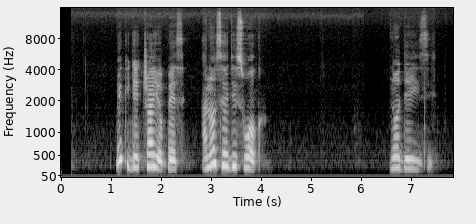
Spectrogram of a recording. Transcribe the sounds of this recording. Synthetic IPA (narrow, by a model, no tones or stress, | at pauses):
mekjudetɾajɔbɛst | anɔsediswɔk | nodeizi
